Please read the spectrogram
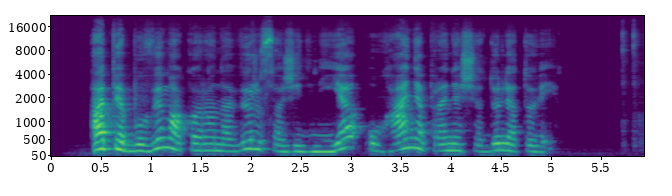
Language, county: Lithuanian, Kaunas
